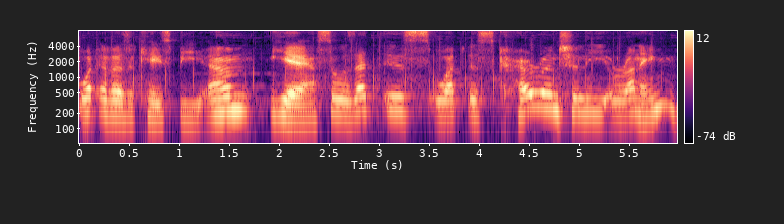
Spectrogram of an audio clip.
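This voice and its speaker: Talking at a very slow pace with hardly any pauses, a woman uses ordinary pitch variation over noticeable background noise. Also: medium pitch for a woman. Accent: German. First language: German. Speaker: gaming YouTuber. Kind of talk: casual channel update monologue. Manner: halting, many fillers.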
